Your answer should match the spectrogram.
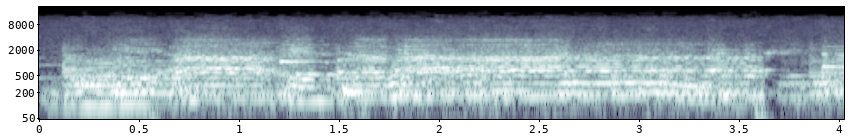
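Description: A solo voice chanting in long, held notes that slide in pitch, breaking off briefly near the end.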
